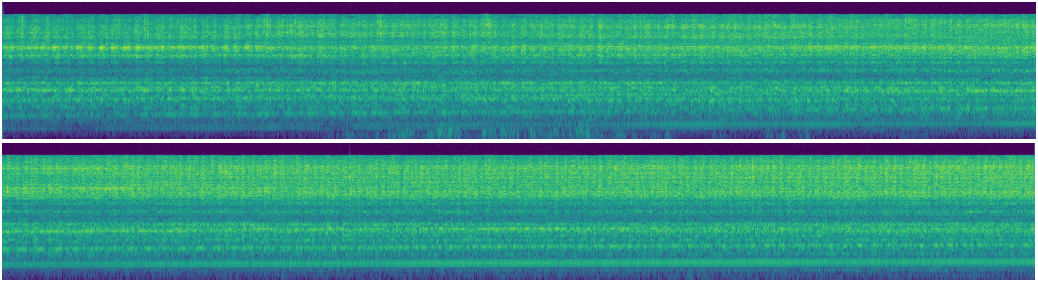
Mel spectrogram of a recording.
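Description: Small three-phase electric motor on a variable frequency drive, whining and rising steadily in pitch as it spins up a coupled three-phase motor used as a generator.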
